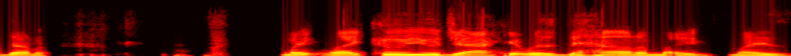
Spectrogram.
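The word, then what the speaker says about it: Kuiu: Kuyu? Kiwi?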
